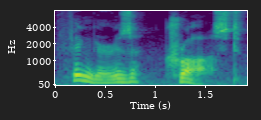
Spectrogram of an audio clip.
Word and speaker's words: fingers crossed: Fingers, sonido Z al final, fingers crossed. Crossed, ed pronunciado como una T.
